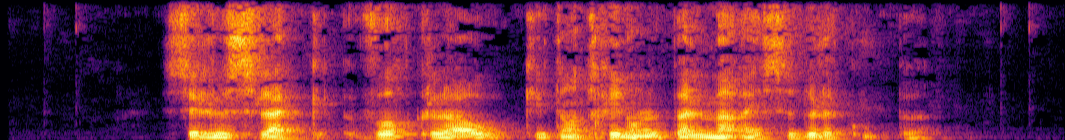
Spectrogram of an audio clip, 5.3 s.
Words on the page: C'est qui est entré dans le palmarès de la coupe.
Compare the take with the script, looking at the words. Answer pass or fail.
fail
